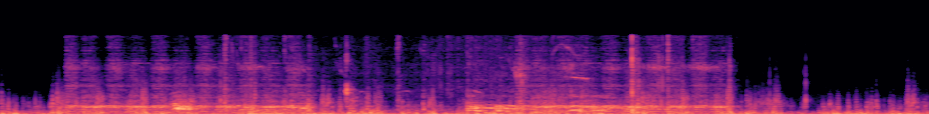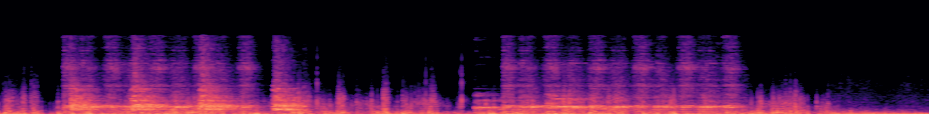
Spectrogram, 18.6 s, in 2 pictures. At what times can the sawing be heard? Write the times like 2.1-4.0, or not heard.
0.7-3.1, 5.2-7.4, 9.9-11.9, 14.3-16.8.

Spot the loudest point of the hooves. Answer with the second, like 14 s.
6 s.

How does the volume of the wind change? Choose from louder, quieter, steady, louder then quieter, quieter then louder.
steady.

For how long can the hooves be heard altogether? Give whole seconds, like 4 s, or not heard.
5 s.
